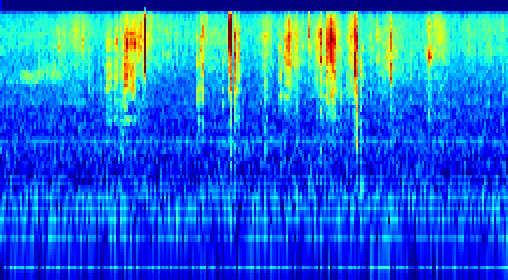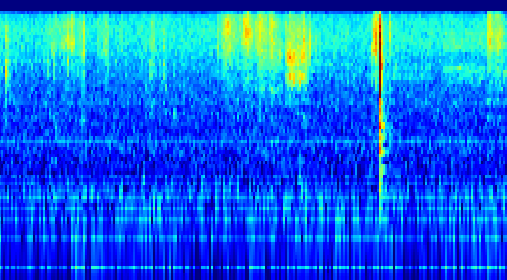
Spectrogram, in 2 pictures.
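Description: Paper cards and metal alligator clips being handled: a few sharp clicks and short paper rustles, clustered in the first few seconds, with one more sharp click near the end.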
